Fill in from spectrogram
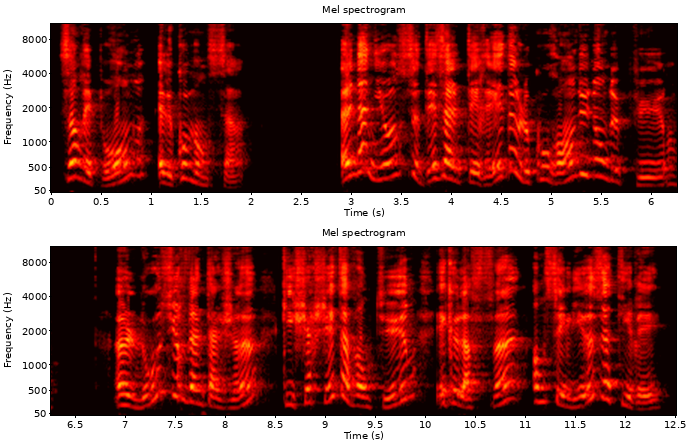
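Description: A woman reading a novel aloud in an expressive narrating style. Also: a little high, measured pace. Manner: expressive, varied intonation. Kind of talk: audiobook narration.

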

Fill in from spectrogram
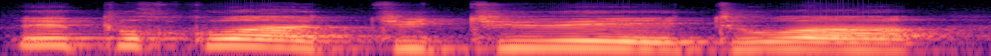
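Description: A man's voice: high-pitched, slow, fairly bright tone, voice pushed up, heavily acted. Man voicing a sobbing old mother. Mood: tearful pleading. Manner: tearful, pleading.

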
